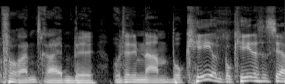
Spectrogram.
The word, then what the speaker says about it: Bokeh: Ein Bouquet, richtig. Wird genauso ausgesprochen, bloß ein bisschen anders geschrieben. – Nee, Bouquet. – Bouquet schreibt man ja fast so, wie man spricht. B-O-K-E-H.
